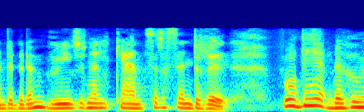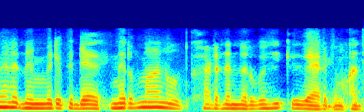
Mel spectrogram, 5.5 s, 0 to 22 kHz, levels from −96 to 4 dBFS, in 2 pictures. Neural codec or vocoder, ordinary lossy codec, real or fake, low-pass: codec, 16 kHz, 1 kbps, FreqCodec, larger model; none; fake; none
